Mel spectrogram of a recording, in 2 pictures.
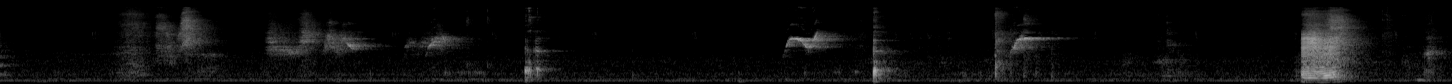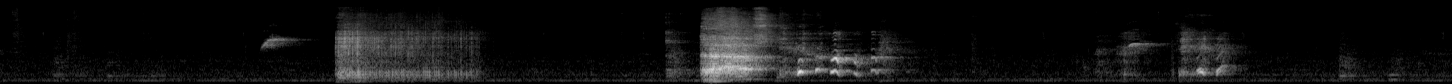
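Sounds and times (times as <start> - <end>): budgerigar chirps and whistles: 2.7 - 4.6, 7.8 - 8.4, 10.1 - 10.8, 17.1 - 17.6, 25.8 - 26.2
fart noises: 13.0 - 13.8, 17.9 - 19.5.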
